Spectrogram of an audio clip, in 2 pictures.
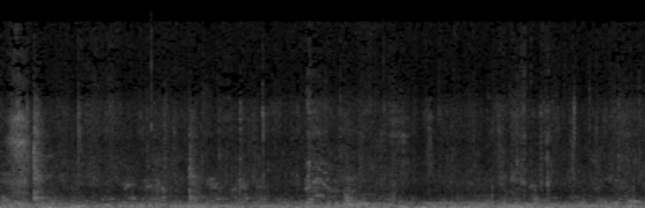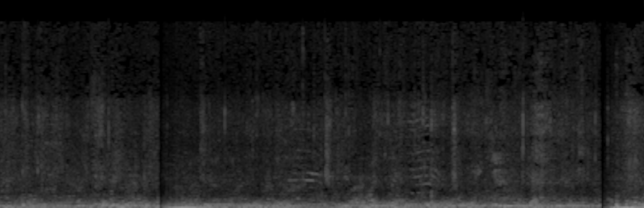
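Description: A crowd of people murmurs and talks outdoors.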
